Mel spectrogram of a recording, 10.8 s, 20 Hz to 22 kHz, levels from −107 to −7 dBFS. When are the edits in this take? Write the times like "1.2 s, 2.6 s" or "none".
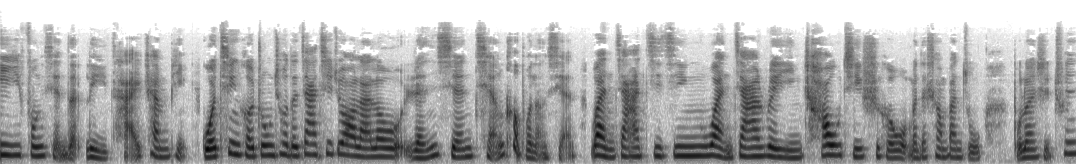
5.8 s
